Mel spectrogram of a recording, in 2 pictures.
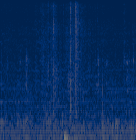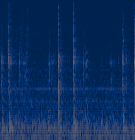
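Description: Remote-control GyroSphere toy's clear plastic sphere rolling across a ceramic tile floor, giving irregular sharp plastic clicks and taps, with one dull thump about a second in.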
